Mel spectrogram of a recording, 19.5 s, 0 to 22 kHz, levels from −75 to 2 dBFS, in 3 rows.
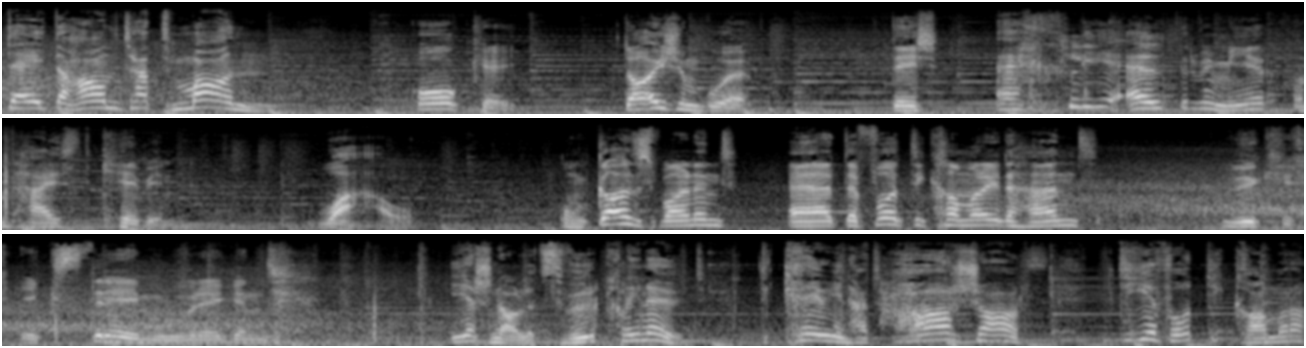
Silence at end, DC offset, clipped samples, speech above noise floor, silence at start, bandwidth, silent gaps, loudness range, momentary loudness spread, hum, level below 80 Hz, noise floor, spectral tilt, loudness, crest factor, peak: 0 s; under 0.1%; under 0.1%; 21 dB; 0 s; 16.5 kHz; none; 4 LU; 17 LU; none; -38 dBFS; -38 dBFS; -3.5 dB/octave; -18 LUFS; 18 dB; -2 dBFS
